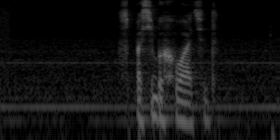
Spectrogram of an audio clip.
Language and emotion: Russian, neutral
